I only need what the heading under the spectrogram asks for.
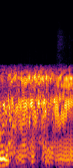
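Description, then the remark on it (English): A long, loud, dry fart, one sustained buzzy blast lasting about a second and a half at steady volume, heard alone. “This one was like obviously dry, but long, big, and just loud.”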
